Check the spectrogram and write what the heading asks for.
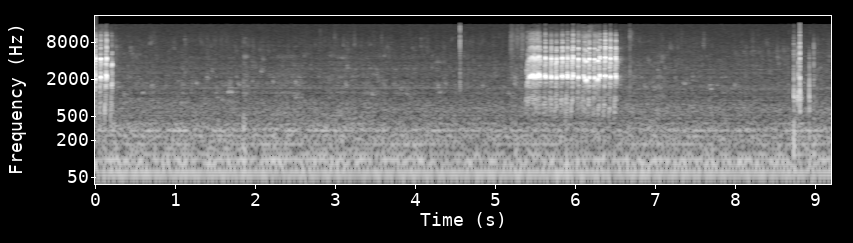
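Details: A male sun conure (Aratinga solstitialis), bald from a genetic mutation but healthy, gives a brief, harsh, rapidly pulsed chattering call, high-pitched and grating; another sun conure of the same age is nearby.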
